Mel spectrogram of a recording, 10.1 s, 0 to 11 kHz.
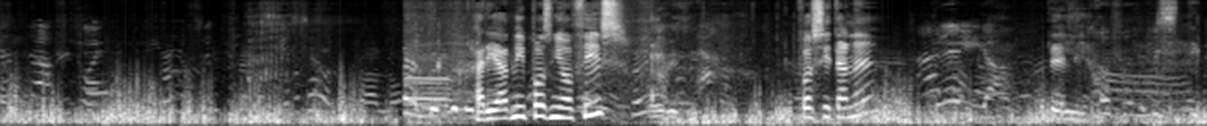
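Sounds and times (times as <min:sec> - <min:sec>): outdoor murmur: 0:00.0 - 0:10.0
people's voices: 0:00.0 - 0:10.0.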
